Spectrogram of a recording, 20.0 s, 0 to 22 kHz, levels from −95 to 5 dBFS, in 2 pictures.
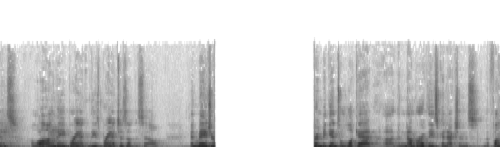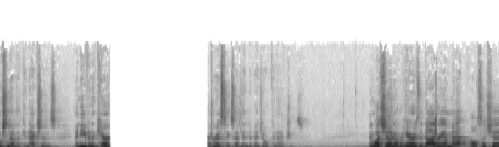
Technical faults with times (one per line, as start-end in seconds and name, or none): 4.29-6.29 playback stall
12.20-14.16 playback stall
14.77-14.82 damaged data in a compressed stream
18.69-18.74 damaged data in a compressed stream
